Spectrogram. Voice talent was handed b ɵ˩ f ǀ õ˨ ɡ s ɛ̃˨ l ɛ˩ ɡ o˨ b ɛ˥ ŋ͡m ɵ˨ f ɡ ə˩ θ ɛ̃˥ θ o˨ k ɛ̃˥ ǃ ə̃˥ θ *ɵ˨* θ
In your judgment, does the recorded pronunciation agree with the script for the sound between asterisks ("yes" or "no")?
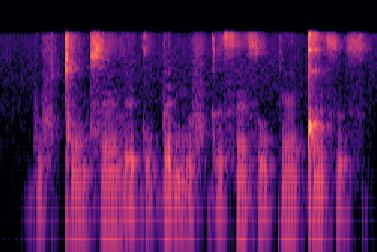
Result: yes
